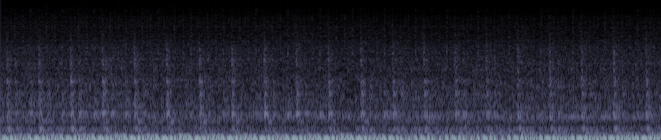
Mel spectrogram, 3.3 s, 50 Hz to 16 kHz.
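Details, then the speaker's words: Subaru 2.5 with 450,000 km idling: steady light knock about three a second, loud on the timing cover but silent on the block where a rod knock would be; failed timing belt tensioner. "you put it on the timing cover it's loud as hell you put it on the block where a rod knock would be loud it's silent so something in the timing cover has failed"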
